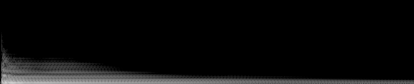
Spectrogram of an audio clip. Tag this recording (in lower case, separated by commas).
bowed string instrument, musical instrument, music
